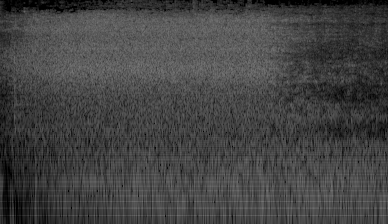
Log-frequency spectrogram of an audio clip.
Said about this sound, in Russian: Вот сейчас комп греется, он не трещит, ничего не делает. И, ну, Судя по звуку, он дует, он дует. Он шумит, он дует.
